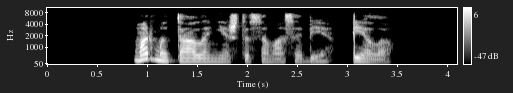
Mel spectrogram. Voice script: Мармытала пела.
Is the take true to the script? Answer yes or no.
no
